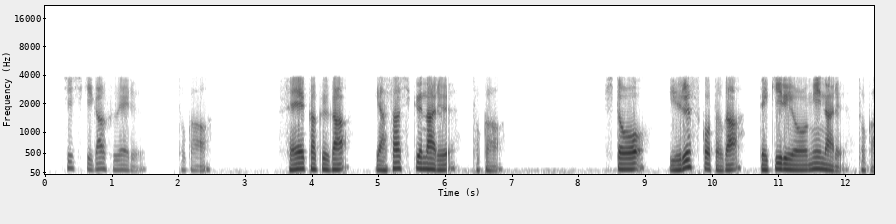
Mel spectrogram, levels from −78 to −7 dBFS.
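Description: At 2.32 s the level jumps up by about 9 dB between one sample and the next, and it stays there to the end. This sudden gain jump lifts the speech and the background noise together. A digital gain change applied without a ramp is the likely cause.

At 6.02 s a hard-edged hole of about 20 ms opens, roughly one packet's worth, and the sound resumes by 6.05 s. This is packet loss on an ADPCM call. The decoder's predictor and step size lose step with the sender. Speech returns slightly distorted, then settles. The narrow band, cut off at 4 kHz, fits G.726 at 32 kbit/s.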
